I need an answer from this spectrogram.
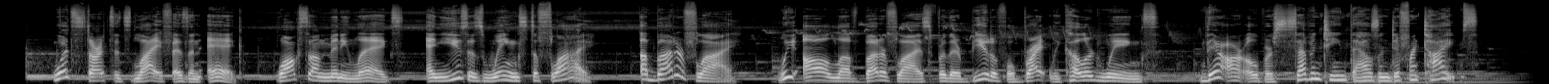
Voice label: Commercial Kids Science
